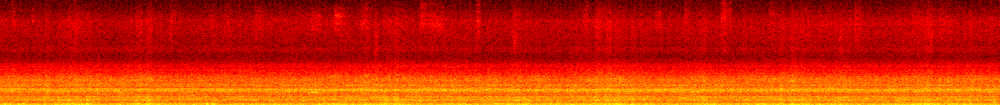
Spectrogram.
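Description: Passenger train running steadily along the track: a continuous rumble and rush of wheels on rails, heard from inside the carriage.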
